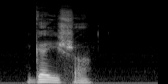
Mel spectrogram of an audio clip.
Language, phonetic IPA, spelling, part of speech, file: Polish, [ˈɡɛjʃa], gejsza, noun, Pl-gejsza.ogg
